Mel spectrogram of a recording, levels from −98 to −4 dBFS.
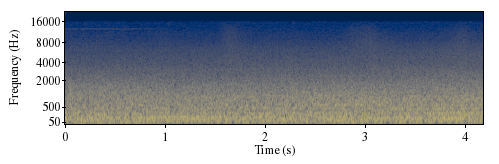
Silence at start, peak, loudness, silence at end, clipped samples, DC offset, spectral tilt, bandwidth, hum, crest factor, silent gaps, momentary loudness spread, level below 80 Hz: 0 s; -18 dBFS; -32 LUFS; 0 s; under 0.1%; under 0.1%; -7 dB/octave; 16.5 kHz; none; 12 dB; none; 2 LU; -42 dBFS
